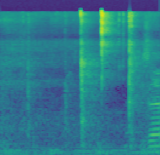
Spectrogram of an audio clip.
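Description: A couple of sharp clicks and knocks as a folding camp table's top and adjustable leg are unhooked and handled.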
